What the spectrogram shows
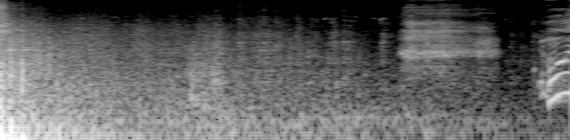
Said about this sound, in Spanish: Una explosión resuena a lo lejos.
